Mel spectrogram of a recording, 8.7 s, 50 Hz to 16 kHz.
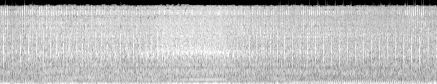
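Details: Hyundai G4NA petrol engine at idle: sharp steady tapping about three a second from the top end near cylinder 1 and the exhaust camshaft, persisting after chain and phaser replacement; phaser valve reportedly fine.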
